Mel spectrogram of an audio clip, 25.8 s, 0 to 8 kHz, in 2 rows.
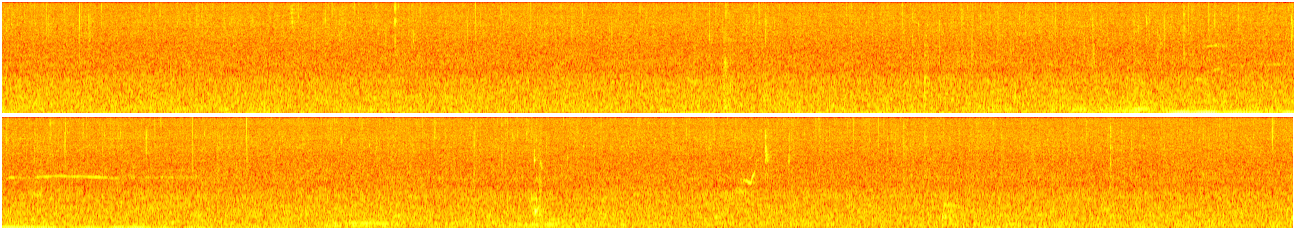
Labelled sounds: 12.0	12.3	humpback whale, 2.2 to 2.5 kHz
13.3	14.0	humpback whale, 1.4 to 1.6 kHz

